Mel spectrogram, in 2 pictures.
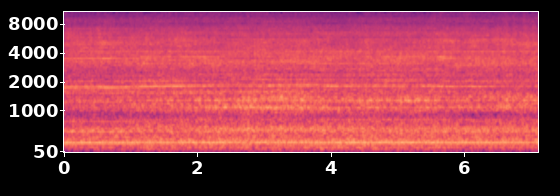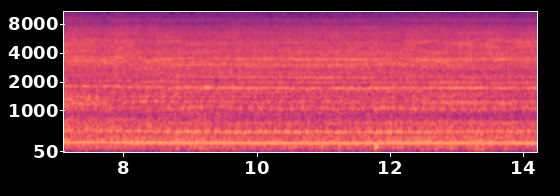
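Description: Electric meat grinder with a juicer attachment running steadily, a constant motor hum, as tomatoes are pushed through it and pressed into juice.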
